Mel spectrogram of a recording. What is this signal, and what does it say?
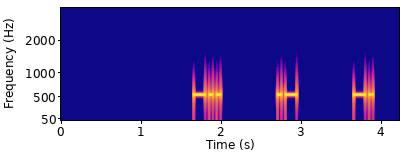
Morse code, heard as a keyed tone, about 25 wpm, spaced as for 10 wpm, 550 Hz. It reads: DAN
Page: news headlines in morse code at 10 wpm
